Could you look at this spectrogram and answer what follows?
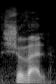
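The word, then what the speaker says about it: cheval: how do you say how do you say horse horses Chevelle Chevelle good so now I did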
